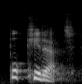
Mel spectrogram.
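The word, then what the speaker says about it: পক্ষীরাজ: they were pakshi rajes pokhiraj that is the bengali pronunciation pakshiras is the kind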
